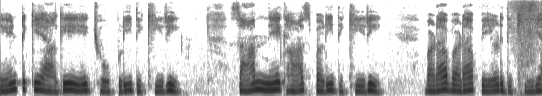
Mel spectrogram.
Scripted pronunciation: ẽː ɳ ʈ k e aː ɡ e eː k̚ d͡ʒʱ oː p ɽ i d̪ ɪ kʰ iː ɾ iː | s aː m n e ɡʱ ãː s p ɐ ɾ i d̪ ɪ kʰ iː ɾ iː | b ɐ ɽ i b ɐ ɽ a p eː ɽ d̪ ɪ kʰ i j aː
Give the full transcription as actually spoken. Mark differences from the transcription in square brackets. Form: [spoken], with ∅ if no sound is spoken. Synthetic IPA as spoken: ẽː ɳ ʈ k e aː ɡ e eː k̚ d͡ʒʱ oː p ɽ i d̪ ɪ kʰ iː ɾ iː | s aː m n e ɡʱ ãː s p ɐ [ɽ] i d̪ ɪ kʰ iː ɾ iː | b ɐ ɽ [a] b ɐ ɽ a p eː ɽ d̪ ɪ kʰ i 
